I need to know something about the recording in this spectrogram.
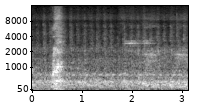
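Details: An angry Rottweiler named Lucky gives one short, sharp, loud bark early on, then falls silent. Quiet indoor background and a faint high whistle-like tone follow.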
